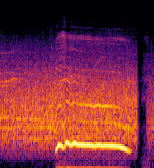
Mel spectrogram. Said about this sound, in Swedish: Woo! Applåder!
